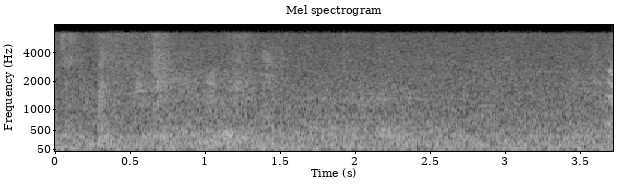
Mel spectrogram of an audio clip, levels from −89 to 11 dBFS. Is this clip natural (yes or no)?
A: yes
